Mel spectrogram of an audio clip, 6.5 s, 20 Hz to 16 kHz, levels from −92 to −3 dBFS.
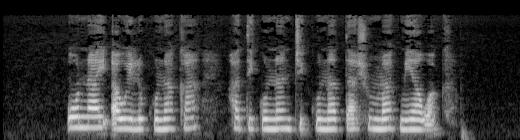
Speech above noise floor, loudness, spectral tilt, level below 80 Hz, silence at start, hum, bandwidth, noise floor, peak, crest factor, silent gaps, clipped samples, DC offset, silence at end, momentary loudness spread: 47 dB; -22 LUFS; -4 dB/octave; -64 dBFS; 0.85 s; none; 11.5 kHz; -68 dBFS; -4 dBFS; 18 dB; none; under 0.1%; under 0.1%; 0.85 s; 11 LU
